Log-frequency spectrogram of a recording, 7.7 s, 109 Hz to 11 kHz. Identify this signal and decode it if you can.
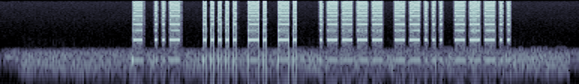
Morse code, heard as a keyed tone, about 24 wpm, 1240 Hz, with noise. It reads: TU 5NN 178
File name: contests / 2019-cw-wpx-kt5j-k5pi- -2330 0-16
